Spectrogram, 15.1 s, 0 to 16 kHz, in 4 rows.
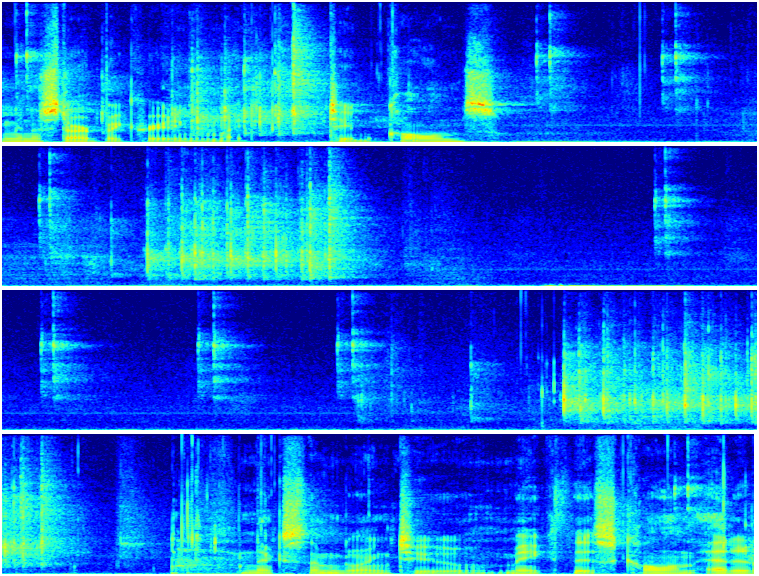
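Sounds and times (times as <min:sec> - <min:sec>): typing on computer keyboard: 0:00.0 - 0:01.6, 0:04.3 - 0:05.6, 0:10.3 - 0:11.7.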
